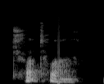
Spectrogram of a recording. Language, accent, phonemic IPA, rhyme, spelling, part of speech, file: English, Southern England, /tɹɒtˈwɑː(ɹ)/, -ɑː(ɹ), trottoir, noun, LL-Q1860 (eng)-trottoir.wav
- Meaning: A paved path, for the use of pedestrians, located at the side of a road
